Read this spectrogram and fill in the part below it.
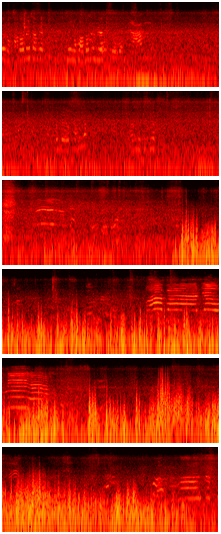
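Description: A toddler babbles close by.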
